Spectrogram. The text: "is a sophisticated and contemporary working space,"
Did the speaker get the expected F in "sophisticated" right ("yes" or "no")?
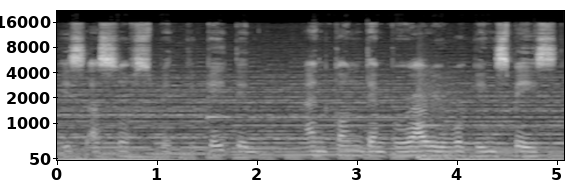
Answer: no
